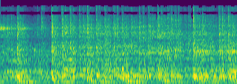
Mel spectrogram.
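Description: Teenmaar music: a loud, fast, even drumbeat.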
